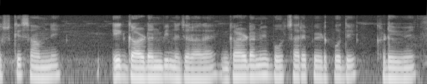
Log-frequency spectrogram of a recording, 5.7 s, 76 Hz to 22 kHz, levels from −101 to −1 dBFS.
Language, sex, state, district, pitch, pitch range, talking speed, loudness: Hindi, male, Uttar Pradesh, Shamli, 125 Hz, 120-130 Hz, 190 wpm, -17 LUFS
